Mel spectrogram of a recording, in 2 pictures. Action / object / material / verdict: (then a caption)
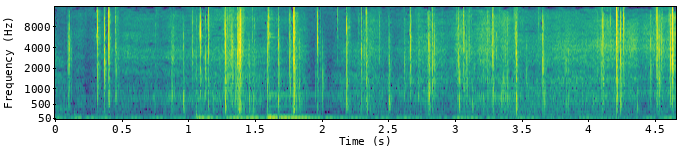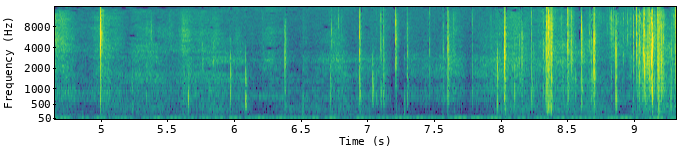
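scrape / sealed plastic bag filled with small beads / plastic / none. A full, small sealed clear plastic bag packed with tiny gold beads is scratched with a thin black stick. It gives a steady run of dry, bright crinkling and clicking scratches with quick, crisp transients that stop almost instantly, and a brief quieter stretch midway.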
